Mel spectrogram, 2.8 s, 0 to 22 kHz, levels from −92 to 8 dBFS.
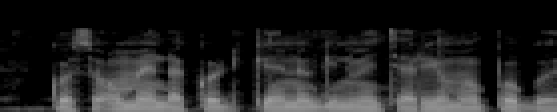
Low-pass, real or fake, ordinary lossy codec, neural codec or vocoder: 7.2 kHz; real; none; none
